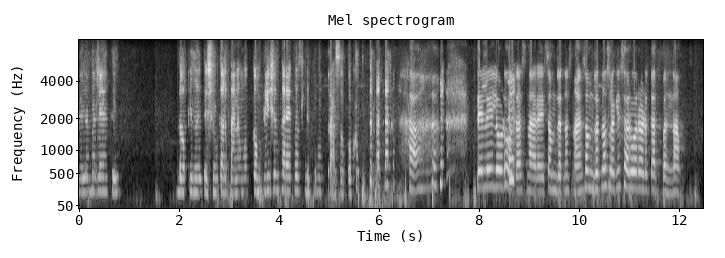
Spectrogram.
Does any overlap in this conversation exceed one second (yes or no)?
no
